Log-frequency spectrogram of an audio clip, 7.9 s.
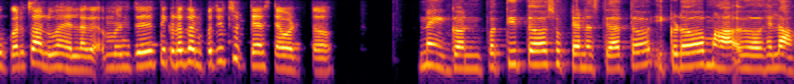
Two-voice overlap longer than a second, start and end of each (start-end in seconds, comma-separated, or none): none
